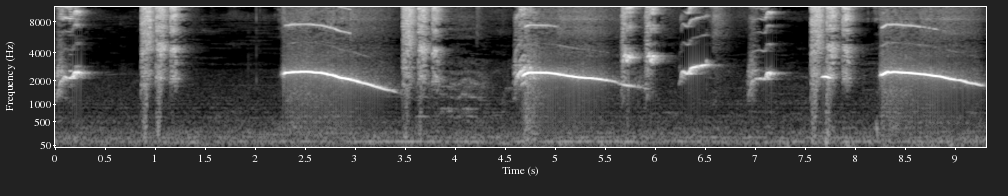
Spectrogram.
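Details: Caged white-rumped shama with championship prospects, its song built from long pure whistles that arch and fall, repeated about every three seconds, with harsh crackling bursts and short chirps between them.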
